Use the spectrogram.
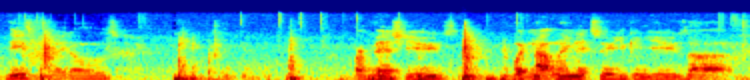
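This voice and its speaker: Young man, home cooking demo, unhurried step-by-step talk, echoey kitchen, loud background noise. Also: medium pitch. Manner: unhurried, explains step by step with many fillers. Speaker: home cook. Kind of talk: casual cooking demonstration. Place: small home kitchen, indoors. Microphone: camera mic at a distance.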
